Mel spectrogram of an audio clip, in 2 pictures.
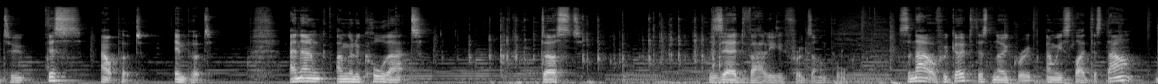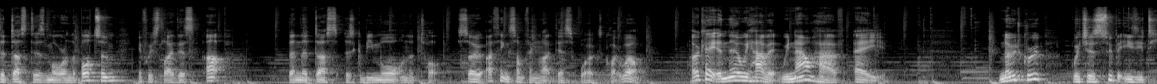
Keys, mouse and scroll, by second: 3.2 click, 3.8-7.9 drag, 8.6 click, 9.3 middle click, 9.7 middle click, 10.6-16.6 drag, 18.3 middle click, 18.3 n, 20.2-20.8 drag, 21.2 click, 21.8 middle click, 22.3 middle drag, 22.8 click.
